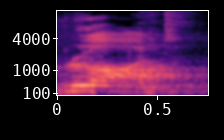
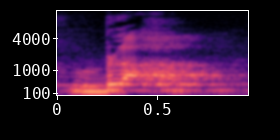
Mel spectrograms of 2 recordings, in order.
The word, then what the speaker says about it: blood: And this is pronounced blood. It's never ever blood. C'est pas prononcé blood, it's pronounced blood, blood.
